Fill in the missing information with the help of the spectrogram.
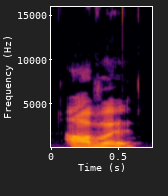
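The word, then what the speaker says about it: hour: Then N honest man, एन आवर. The letter H is silent, so the word begin with uh vowel sound.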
